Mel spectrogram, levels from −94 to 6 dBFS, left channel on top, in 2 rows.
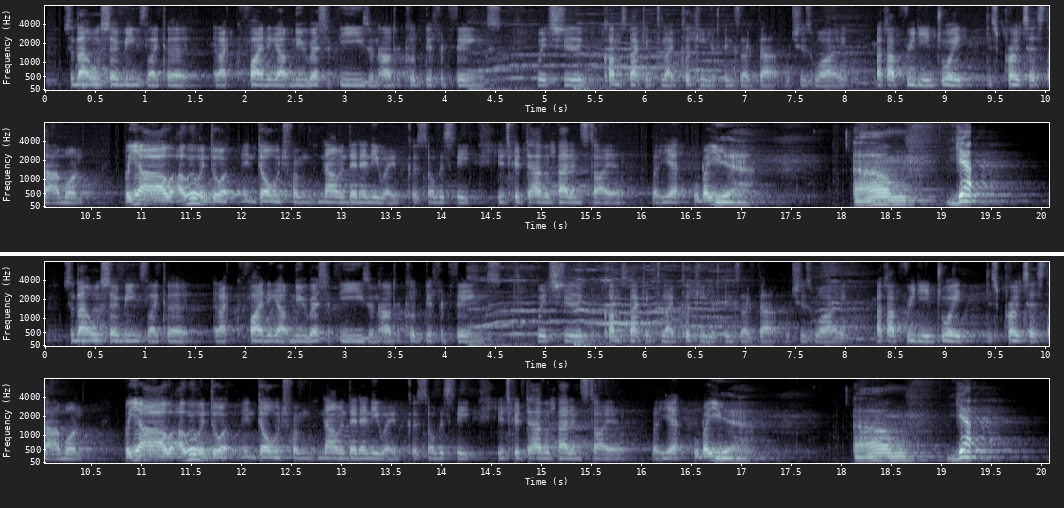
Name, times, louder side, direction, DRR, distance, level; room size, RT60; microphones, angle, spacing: voice 1, 0.2-4.5 4.9-8.0 8.3-10.4 10.8-15.8 16.1-16.8, left 1 dB, 10° left, 0.7 m, -29 dB
sound 1, 4.2-6.9 7.6-8.2, right 4 dB, 70° right, 4.7 m, -40 dB
voice 2, 16.7-17.0 18.1-19.3, left 4 dB, 65° left, 0.8 m, -21 dB
25.0 x 25.0 x 7.8 m
head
